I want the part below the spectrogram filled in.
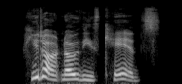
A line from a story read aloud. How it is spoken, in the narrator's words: Ben chuckled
